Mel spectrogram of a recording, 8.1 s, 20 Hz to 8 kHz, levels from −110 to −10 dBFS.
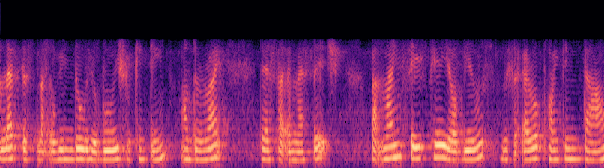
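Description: Throughout, the speech carries heavy AMR narrowband mobile codec damage: nothing above 3.6 kHz, thin lows below 200 Hz, and a buzzy, synthetic quality from pulse-driven vocal-tract modelling, which fits a low rate near 5.15 kbps. Simple band-limiting would sound muffled but still natural.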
